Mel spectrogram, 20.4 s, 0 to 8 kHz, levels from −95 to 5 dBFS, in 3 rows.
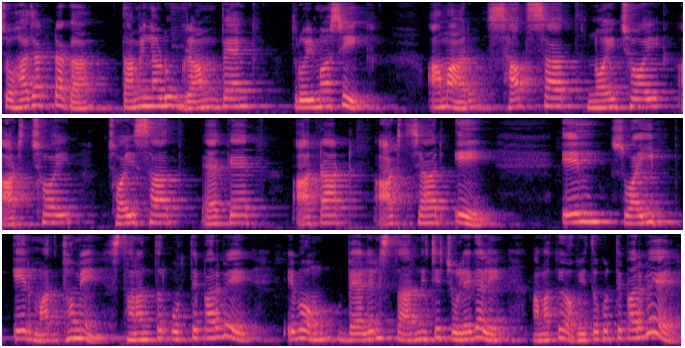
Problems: background sounds at intervals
